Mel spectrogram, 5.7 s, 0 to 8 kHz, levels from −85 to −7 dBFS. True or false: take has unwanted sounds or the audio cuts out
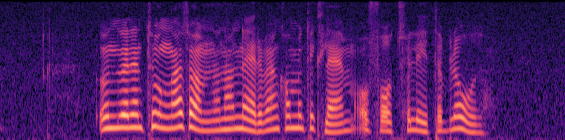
false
